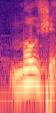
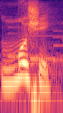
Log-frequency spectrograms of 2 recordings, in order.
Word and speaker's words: Moshe: On dit quoi? Moshe. Moshe là, Moïse là. Eux ils prononcent Moshe. Les Israéliens prononcent Moshe.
